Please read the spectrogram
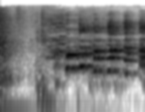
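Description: A single sharp smack of a fist punching a hand-held strike pad, a 'cotton fist' strike that knocks the holder back, followed by two men laughing.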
